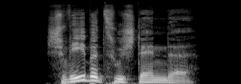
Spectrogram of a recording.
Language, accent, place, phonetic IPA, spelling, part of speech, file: German, Germany, Berlin, [ˈʃveːbəˌt͡suːʃtɛndə], Schwebezustände, noun, De-Schwebezustände.ogg
- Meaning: nominative/accusative/genitive plural of Schwebezustand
